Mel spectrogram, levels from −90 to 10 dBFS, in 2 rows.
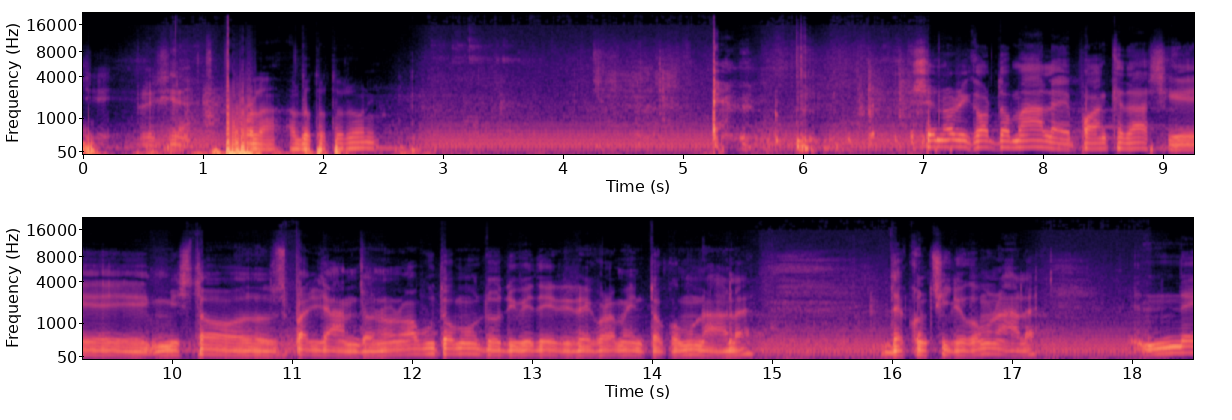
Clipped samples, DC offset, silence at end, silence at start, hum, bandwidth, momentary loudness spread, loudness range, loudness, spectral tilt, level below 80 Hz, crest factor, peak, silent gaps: under 0.1%; under 0.1%; 0 s; 0 s; none; 15.5 kHz; 12 LU; 6 LU; -24 LUFS; -6.5 dB/octave; -28 dBFS; 16 dB; -6 dBFS; none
